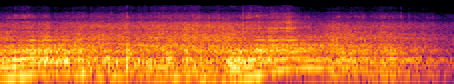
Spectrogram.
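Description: A big petrol car engine revs up loudly, its deep rumbling note rising and falling in pitch across a couple of surges before easing off at the end.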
